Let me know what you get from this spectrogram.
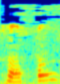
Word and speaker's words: Hastings: My name is Rita Mechanic Hastings, and I work for...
